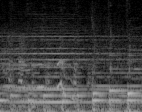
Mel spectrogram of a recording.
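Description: Soft background music with held, sustained notes. In the first second, a brief wavering whine glides up and down over it.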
